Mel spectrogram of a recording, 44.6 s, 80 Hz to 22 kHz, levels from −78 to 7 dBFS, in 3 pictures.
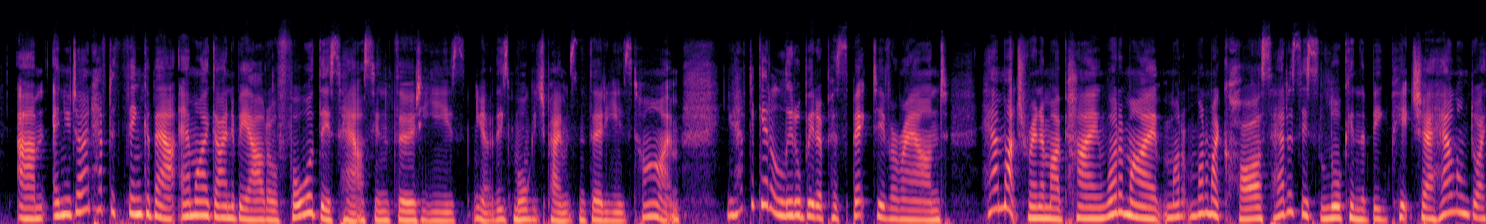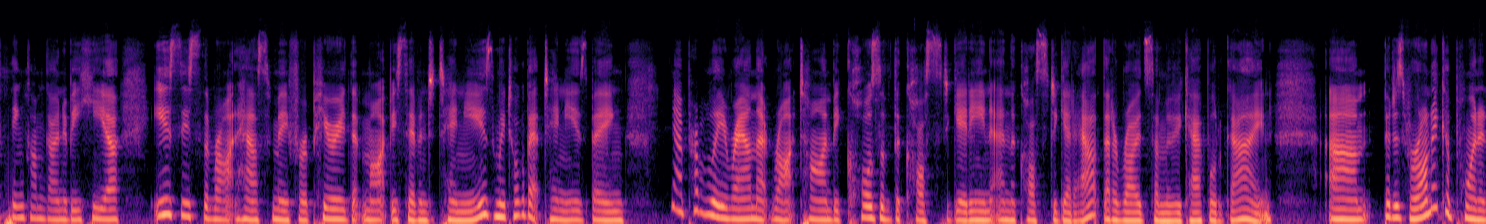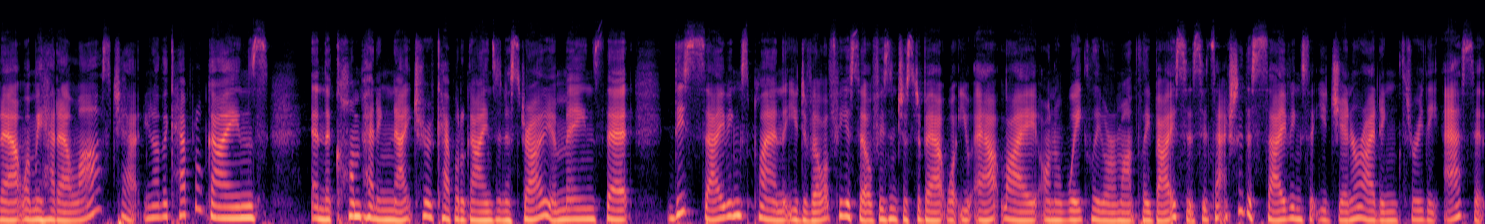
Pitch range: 155-205 Hz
